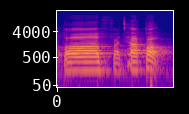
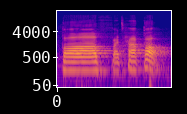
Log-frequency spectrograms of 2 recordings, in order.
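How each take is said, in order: Both takes have the same delivery.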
